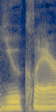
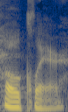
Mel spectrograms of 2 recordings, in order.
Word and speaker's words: Eau Claire: cuz people always pronounce it wrong. Like often people say Eau Claire or Eclair. Yeah, yeah, yeah. It's Eau Claire.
